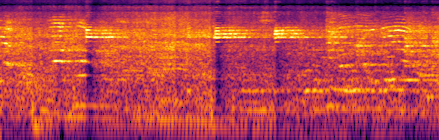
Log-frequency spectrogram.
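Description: A vehicle horn tooting a few short times in a busy street, over running motorbike engines and background voices.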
